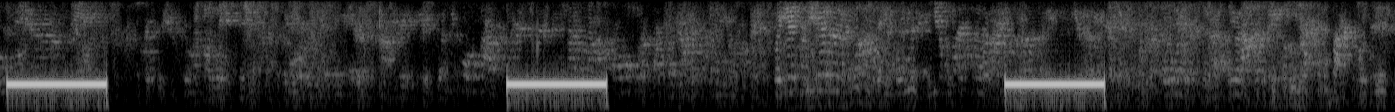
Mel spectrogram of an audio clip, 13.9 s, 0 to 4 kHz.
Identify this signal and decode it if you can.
Ringback tone (Europe, 425 Hz), with speech.
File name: out- -2012- - - .176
